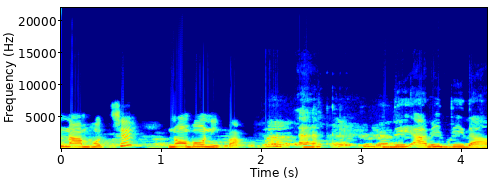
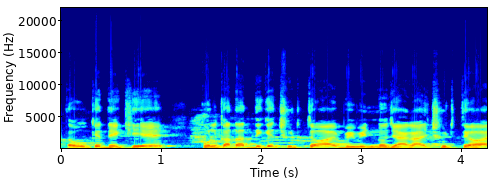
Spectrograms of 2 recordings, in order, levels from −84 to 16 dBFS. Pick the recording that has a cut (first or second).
first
